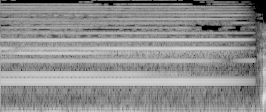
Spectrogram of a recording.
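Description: Harmonica blown in one long held chord, several reedy notes sounding together, that cuts off near the end.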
